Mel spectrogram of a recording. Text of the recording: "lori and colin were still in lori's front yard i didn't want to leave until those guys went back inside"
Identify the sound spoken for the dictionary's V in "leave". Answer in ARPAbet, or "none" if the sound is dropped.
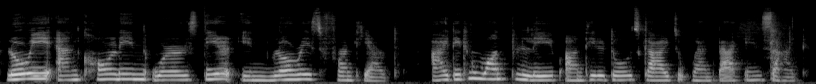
V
